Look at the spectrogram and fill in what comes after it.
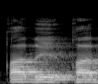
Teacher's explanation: ബായിൻ്റെ സുക്കൂൻ ഖൽഖല സൂറ നൽകി ശബ്ദം ചലിപ്പിച്ച് ഹറക്കത്ത് പോലെ വ്യക്തമാക്കണം.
